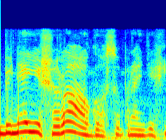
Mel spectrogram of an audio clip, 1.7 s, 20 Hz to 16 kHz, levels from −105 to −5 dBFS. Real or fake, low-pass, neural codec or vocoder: real; 7.2 kHz; none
